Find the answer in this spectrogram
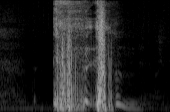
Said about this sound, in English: My allergies have been acting up, and I don't want to, like, destroy your ears with the coughing. You can hear it, right?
